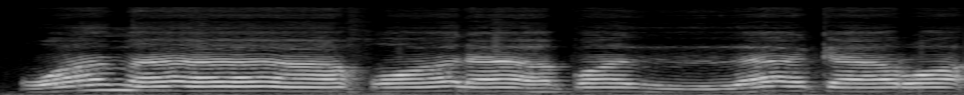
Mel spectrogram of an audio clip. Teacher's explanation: خا کو پر یعنی موٹا پڑھا جائے گا، اس قاف کو بھی موٹا پڑھا جائے گا۔ قاف کو ذال کے ساتھ ملا کے پڑھیں گے، ذال سے پہلے جو لام اور الف ہے ان دونوں الفاظ کو سکپ کر دیا جائے گا، اور اس میں ذال کا مخرج صحیح ادا کیا جائے گا۔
